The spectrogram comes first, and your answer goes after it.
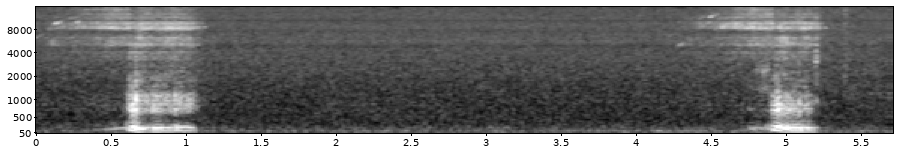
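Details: Shih Tzu named Muku sleeping comfortably indoors, snoring: two low, rough snores about four seconds apart, each a short rumbling breath under a second long, with quiet background between them.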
